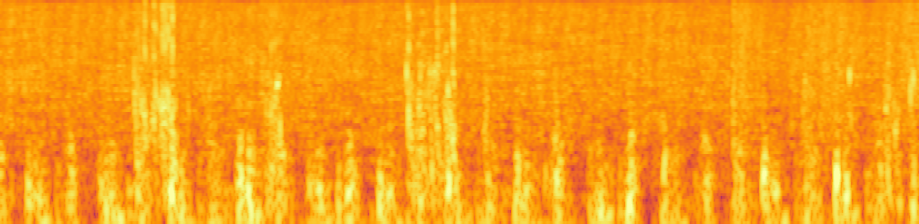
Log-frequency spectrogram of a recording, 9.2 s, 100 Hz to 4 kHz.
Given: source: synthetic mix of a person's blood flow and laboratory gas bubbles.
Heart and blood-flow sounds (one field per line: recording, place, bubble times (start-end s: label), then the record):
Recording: Doppler ultrasound of blood flow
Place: precordium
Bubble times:
1.33-1.80 s: bubbles
1.87-1.90 s: bubbles
2.46-2.91 s: bubbles
4.04-4.60 s: bubbles
8.48-8.59 s: bubbles
8.79-9.18 s: bubbles
From the record:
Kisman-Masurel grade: 221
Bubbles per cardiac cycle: several, 3 to 8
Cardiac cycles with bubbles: 10 to 50%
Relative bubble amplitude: barely perceptible (0.100 to 0.250)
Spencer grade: 2 (many but less than half of the cardiac periods contain bubble signals, singularly or in groups)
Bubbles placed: anywhere in the cardiac cycle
